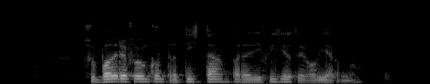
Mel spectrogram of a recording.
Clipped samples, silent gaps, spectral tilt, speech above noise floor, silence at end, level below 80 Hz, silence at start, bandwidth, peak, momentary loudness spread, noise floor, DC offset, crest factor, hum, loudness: under 0.1%; none; -7 dB/octave; 40 dB; 0.7 s; -72 dBFS; 0.85 s; 7.8 kHz; -16 dBFS; 13 LU; -75 dBFS; under 0.1%; 22 dB; none; -36 LUFS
